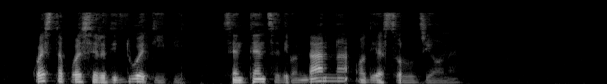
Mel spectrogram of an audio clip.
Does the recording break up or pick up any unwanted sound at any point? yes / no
no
